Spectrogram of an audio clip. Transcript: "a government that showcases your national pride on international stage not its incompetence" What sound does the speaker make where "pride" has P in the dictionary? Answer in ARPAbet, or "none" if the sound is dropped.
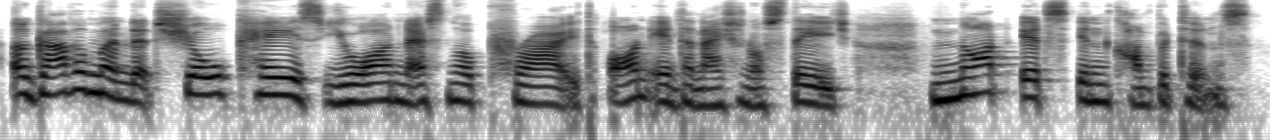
P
